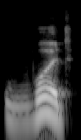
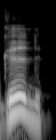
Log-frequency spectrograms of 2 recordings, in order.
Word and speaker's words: wood: with with my experience some spanish speakers try to introduce a g sound at the beginning like it sounds like good to me sometimes instead of using the mouth and the lips to just do wha wha they're coming from the throat like argantha and they're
